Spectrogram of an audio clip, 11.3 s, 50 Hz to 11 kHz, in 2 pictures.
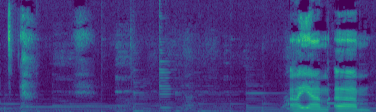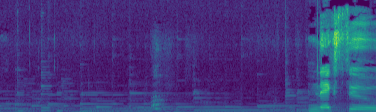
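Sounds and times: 
several dogs barking and whining: 0:01.6 - 0:04.4, 0:07.8 - 0:08.4
speech: 0:04.4 - 0:05.7, 0:10.3 - 0:11.2.

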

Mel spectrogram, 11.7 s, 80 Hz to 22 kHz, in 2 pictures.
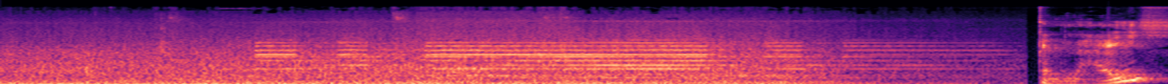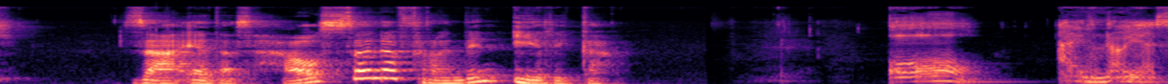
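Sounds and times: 
busy city traffic rumbling: 0:00.0 - 0:05.2
car horns honking: 0:00.6 - 0:05.2
speech: 0:05.5 - 0:05.8, 0:06.5 - 0:09.0, 0:10.3 - 0:11.6.

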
